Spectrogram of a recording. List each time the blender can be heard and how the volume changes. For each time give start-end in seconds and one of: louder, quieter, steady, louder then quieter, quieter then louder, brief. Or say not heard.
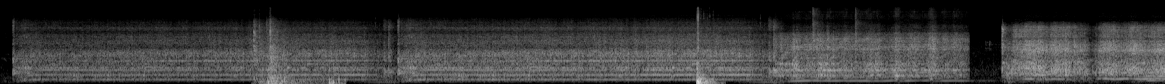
0.0-11.6 louder.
